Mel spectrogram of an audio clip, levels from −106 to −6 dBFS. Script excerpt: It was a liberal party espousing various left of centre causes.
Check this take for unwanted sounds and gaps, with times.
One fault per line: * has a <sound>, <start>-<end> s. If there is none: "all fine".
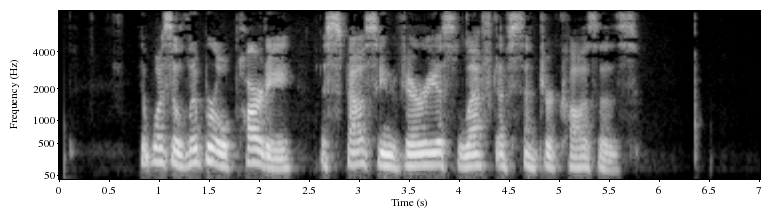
all fine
